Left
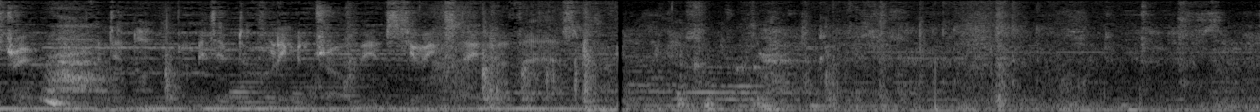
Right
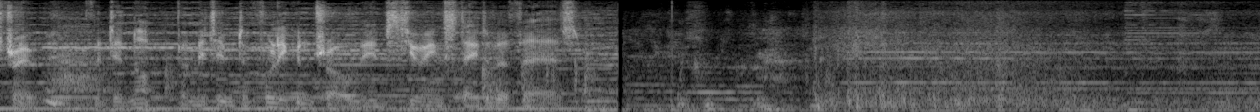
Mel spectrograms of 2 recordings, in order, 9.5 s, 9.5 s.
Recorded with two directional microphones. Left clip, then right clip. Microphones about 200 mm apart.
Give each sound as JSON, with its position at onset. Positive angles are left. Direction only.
{"t": 0.0, "sound": "speech", "side_deg": -50}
